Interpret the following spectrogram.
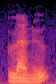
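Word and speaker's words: לנו: Lanu, it's kind of like a French Chinese word. La nu.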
